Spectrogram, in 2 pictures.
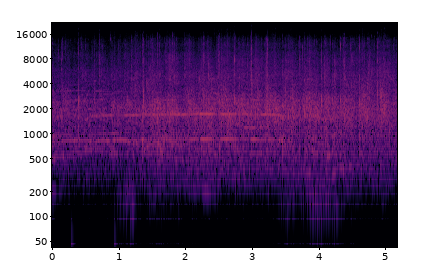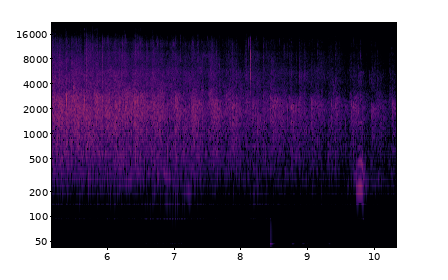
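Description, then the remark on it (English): An audience applauds its panelists steadily, a dense rattle of many hands clapping at once that holds for about ten seconds before thinning slightly toward the end, with a few voices faintly audible underneath. “And so, with that, we want to give a round of applause to our panelists, y'all.”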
